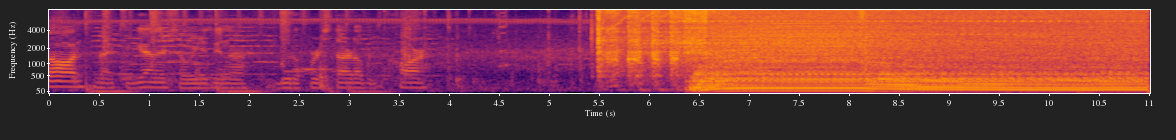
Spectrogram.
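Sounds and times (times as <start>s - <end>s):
car engine cranking and idling: 5.4s - 11.0s.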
